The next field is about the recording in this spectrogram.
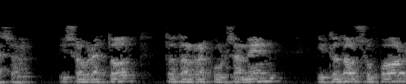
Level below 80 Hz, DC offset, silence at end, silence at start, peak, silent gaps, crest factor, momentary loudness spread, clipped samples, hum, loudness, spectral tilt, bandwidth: -58 dBFS; under 0.1%; 0 s; 0 s; -12 dBFS; none; 16 dB; 12 LU; under 0.1%; none; -28 LUFS; -3.5 dB/octave; 6.4 kHz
